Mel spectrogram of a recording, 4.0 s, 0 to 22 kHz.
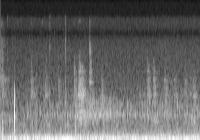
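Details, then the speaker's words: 1895 duplex heating system heard from second floor; low steady rumble with faint irregular ticks and pattering, something rattling, seemingly coming up from the basement; source not confirmed. "Boy, this heat up here is noisy. All right, that sounds like it's coming up from the basement. So, I should probably go check that. Something's rattling."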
